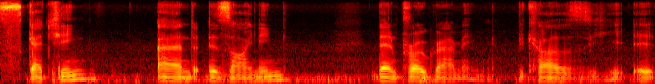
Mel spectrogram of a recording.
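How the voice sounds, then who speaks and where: With a slight non-native accent, a man speaks at a very deep, low pitch. His pitch variation is ordinary. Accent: slight foreign accent in English. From Brazil. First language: Portuguese. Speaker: YouTuber. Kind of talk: casual vlog monologue. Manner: halting, many fillers and restarts.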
